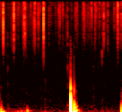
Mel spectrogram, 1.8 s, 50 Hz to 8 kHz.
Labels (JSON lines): {"label": "biophony, double pulse", "recorder": "SoundTrap 300"}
